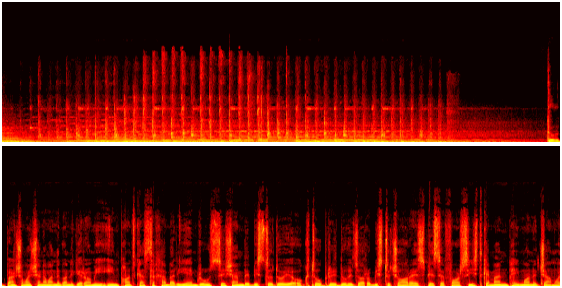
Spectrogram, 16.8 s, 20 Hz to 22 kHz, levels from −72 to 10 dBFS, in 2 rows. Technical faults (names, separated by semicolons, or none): gain pumping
